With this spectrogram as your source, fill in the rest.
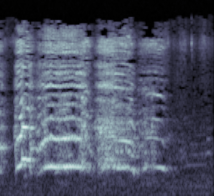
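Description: A rooster crows once, loud and close, in a backyard with chickens, a single drawn-out call that ends abruptly into near silence.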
